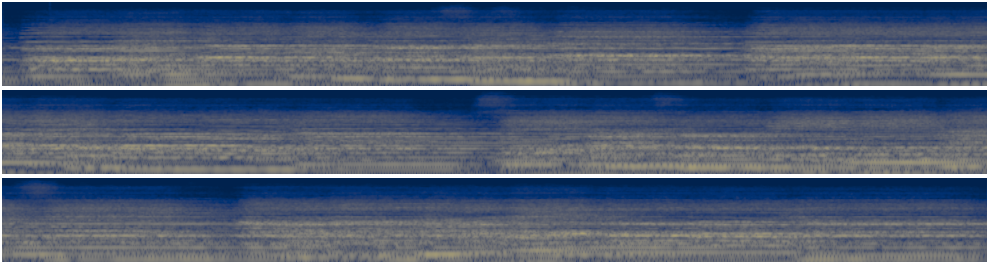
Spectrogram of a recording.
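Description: A choir singing a hymn over a sustained bass accompaniment, in long phrases with short breaks about every five to six seconds.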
